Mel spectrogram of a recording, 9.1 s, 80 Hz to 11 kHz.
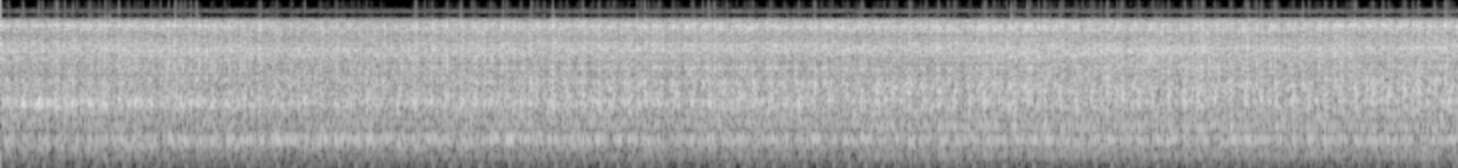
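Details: Yamaha XT 500 single-cylinder at idle after cam chain tensioner adjustment: steady, fairly quick light tapping over the exhaust beat; unexplained top-end engine noise.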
